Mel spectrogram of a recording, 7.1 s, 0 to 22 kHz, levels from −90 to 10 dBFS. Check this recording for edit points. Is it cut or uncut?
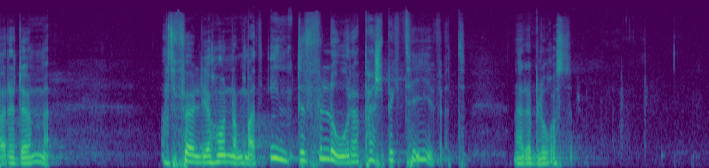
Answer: cut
